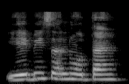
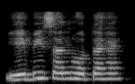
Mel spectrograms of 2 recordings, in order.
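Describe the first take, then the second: The two takes are said the same way.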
